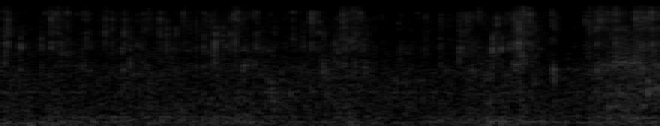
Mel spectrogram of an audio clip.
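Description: A crepe batter bowl is rinsed under a running kitchen tap, a faint steady hiss of flowing water with slight splashing variations and no talking.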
